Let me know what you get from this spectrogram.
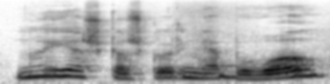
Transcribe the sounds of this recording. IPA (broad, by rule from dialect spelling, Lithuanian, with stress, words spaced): nʊ ɪ ɐʃ kɐʃˈkʊr nʲɛbʊˈʋɐʊ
